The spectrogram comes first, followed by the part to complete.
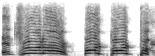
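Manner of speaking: dog-like barking yell. Spotting a wet stranger on deck and raising the alarm: shouting like a barking dog. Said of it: "Sorry, I don't bark".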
